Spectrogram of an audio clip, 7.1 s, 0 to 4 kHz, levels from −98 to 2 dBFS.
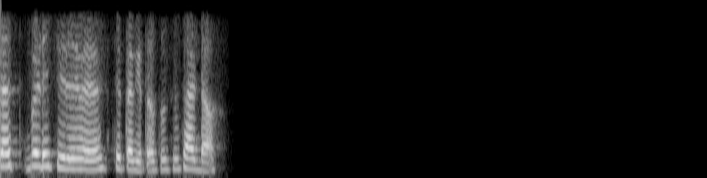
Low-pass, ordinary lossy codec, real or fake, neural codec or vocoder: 3.6 kHz; AAC, 32 kbps; fake; vocoder, 44.1 kHz, 128 mel bands every 512 samples, BigVGAN v2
